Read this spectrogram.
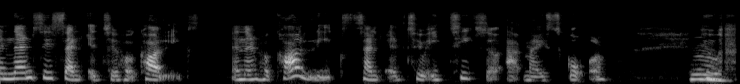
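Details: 17-year-old female high school senior with apraxia of speech, which she describes as a neurological speech disorder.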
